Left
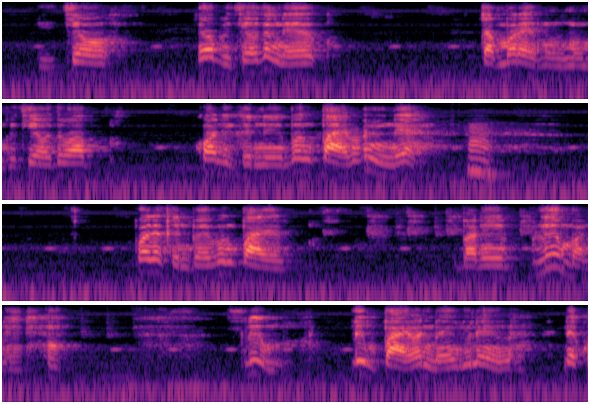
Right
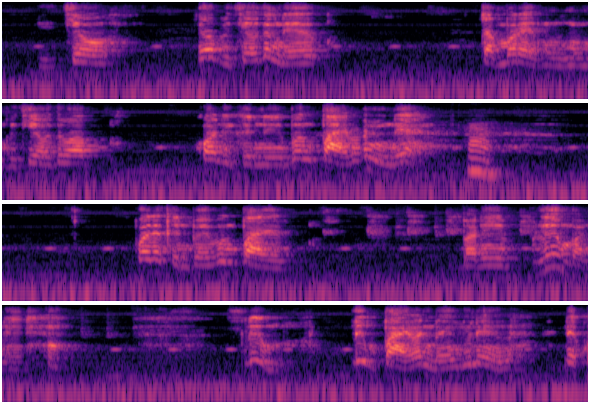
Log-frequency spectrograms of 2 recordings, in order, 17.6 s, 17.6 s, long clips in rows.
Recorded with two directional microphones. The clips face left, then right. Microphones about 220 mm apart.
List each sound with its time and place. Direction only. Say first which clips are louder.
0.3 s speech: left 3 dB; 45° left (ahead or behind)
3.6 s speech: left 4 dB; 45° left (ahead or behind)
7.9 s speech: right 1 dB; centre (ahead or behind)
9.3 s a sound: even; 45° left (ahead or behind)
